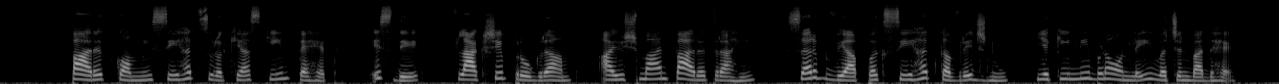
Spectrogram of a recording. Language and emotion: Punjabi, neutral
